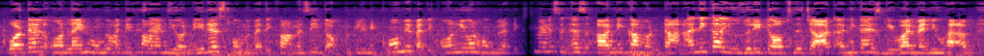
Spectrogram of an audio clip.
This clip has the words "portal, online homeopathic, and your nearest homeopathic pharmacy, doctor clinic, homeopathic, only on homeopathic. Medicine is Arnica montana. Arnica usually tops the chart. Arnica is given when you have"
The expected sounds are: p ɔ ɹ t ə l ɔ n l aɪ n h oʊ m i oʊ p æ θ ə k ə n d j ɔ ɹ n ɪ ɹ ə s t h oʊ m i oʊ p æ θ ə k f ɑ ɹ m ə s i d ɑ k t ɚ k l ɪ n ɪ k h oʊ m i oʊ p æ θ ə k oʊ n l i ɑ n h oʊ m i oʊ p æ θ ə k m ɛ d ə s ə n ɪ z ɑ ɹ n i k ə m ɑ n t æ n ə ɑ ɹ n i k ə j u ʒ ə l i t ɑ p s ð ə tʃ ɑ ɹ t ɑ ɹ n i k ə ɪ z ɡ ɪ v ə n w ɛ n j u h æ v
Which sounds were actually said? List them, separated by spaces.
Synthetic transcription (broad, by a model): p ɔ ɹ t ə l ɔ n l aɪ n h oʊ m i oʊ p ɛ t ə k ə n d j ɔ ɹ n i ɹ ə s t h oʊ m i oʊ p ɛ t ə k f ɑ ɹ m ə s i d ɑ k t ɚ k l ɪ n ɪ k h oʊ m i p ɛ t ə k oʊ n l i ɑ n h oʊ m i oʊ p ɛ t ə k m ɛ d ə s ə n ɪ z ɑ n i k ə m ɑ n t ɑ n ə n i k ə j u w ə l i t ɑ p s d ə tʃ ɑ ɹ t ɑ n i k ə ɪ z ɡ ɪ v ə n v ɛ n j u h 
